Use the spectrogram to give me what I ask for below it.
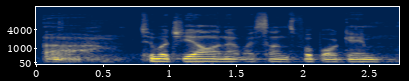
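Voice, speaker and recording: A man with a hoarse voice, pastoring a church, giving chatty announcements and a short sermon to his congregation. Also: lowish voice, level tone, moderate pace. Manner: upbeat, chatty, addresses congregation directly. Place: church sanctuary. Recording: long reverb of a church hall.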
